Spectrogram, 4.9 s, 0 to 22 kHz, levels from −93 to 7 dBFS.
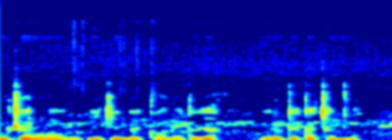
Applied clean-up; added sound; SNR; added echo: classical method Wiener filter.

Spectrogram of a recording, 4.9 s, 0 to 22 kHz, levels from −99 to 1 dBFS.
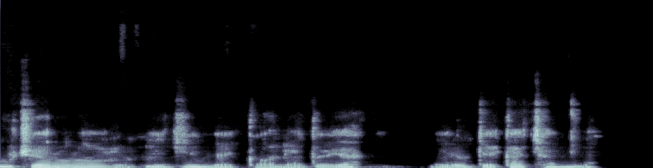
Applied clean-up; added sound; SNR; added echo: neural mask model Resemble Enhance denoiser.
